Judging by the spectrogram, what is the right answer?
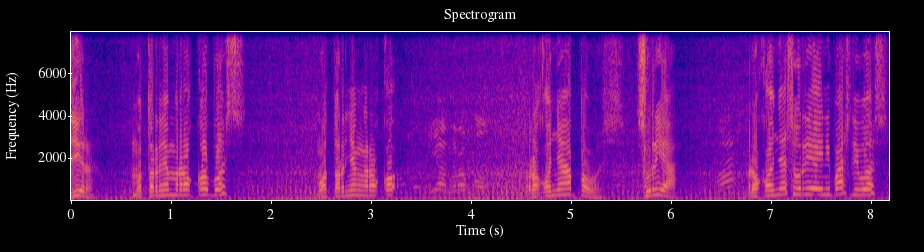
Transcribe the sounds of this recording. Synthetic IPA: irmɔt̪ɔrɲaməɾɔkɔbɔs | mɔt̪ɔrɲaŋəɾɔkɔʔ | ɾɔkɔɲaːpabɔsːuɾia | rɔkɔɲasuɾiainipast̪ibɔs

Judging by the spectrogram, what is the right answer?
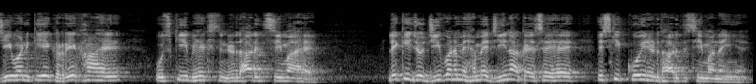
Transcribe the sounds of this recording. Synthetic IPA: d͡ʒiːʋənkieːkɾeːkʰaɦɛ | ʊskibʱieːknɪɾd̪ʱaːɾɪt̪siːmaɦɛ̰ː | leːkɪnd͡ʒoːd͡ʒiːʋənmẽɦɐmẽd͡ʒiːnakɛːseɦɛɪskikoːinɪɾd̪ʱaːɾɪt̪siːmanɐɦĩɦɛ̰ː

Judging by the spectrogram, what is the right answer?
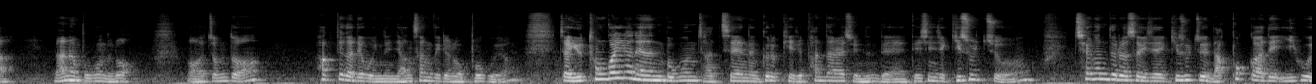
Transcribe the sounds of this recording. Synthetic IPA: ɾanɯnpubunɯɾo | ʌt͡ɕomdʌ | ɸwak̚t͈e̞ɡadwe̞ɡoinːɯnjaŋsʰaŋdɯɾiɾopoɡojot͡ɕajutʰoŋɡwaʎːʌne̞nɯnpubunt͡ɕat͡ɕʰe̞nɯnkɯɾʌkʰe̞id͡ʑe̞pʰandanɦaɭs͈uinːɯnde̞te̞ɕʰinid͡ʑe̞kisʰuɭt͡ɕ͈u | t͡ɕʰwe̞ɡɯndɯɾʌs̬ʰʌid͡ʑe̞kis̬ʰuɭt͡ɕ͈uenak̚p͈ʰok̚k͈wade̞iɦue

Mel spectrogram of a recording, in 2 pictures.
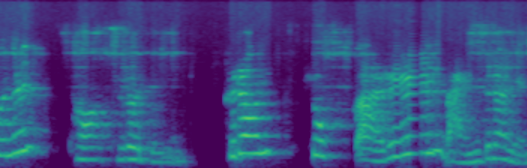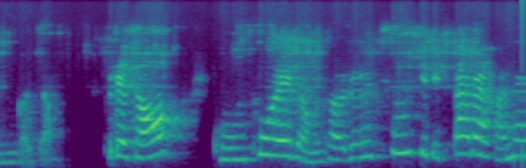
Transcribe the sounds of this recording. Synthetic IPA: unɯntʌtɯɾʌdiɲɯn | kɯɾʌnçʰjok̚k͈aɾɯɭmandɯɾʌne̞nɯnɡʌd͡ʑo̰ | kɯɾe̞sʰʌkoŋpʰoe̞kjʌŋsʰʌɾɯɭt͡ɕʰɯŋɕʰiɾit͈aɾaɡanɯ

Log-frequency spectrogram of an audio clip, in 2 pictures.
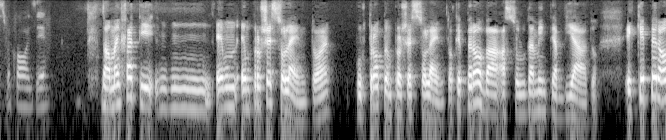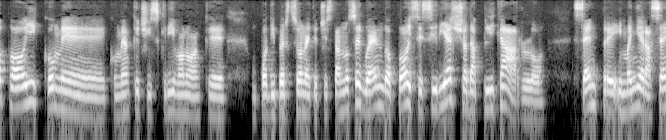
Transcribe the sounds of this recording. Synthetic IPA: kɔːze | nɔmaiɱfat̪ːi | ɛunɛumpɾot͡ʃɛsːolɛnt̪oɛ | purt̪ɾɔpːoɛumpɾot͡ʃɛsːolɛnt̪ok̟epːeɾɔvaa̰sːolut̪ament̪eavːia̰ːt̪o̰ek̟ːepːeɾɔpːɔjkomekomeaŋk̟et͡ʃiskɾiːvonoaŋk̟e | umpɔd̪ːipersoːnek̟et͡ʃːist̪anːoseɡwɛnd̪opɔjsesːiriɛʃːead̪apːlikarlo | sɛmpɾeʔimːanjɛːɾasɛ

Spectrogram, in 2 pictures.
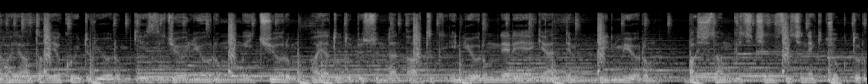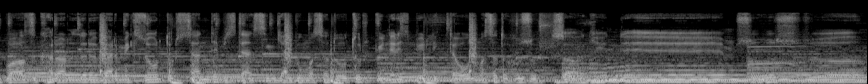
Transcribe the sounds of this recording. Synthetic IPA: hajaːt̪ʰɯajakʰujd̪uɾujo̞ɾumɟizlʲid͡ʒɛølʲyjo̞ɾumamɯit͡ʃʰijo̞ɾumhajaːt̪ʰod̪upysynd̪ænaɾt̪ʰɯkʰḭnijo̞ɾumne̞ɾe̞jɛɟælʲd̪im | bilʲmijo̞ɾum | baʃlˠanɡ̪ɯt͡ʃi̥t͡ʃʰinse̞t͡ʃʰinɛct͡ʃʰo̞kt̪ʰuɾbaːzɯkʰaɾaɾlˠaɾɯvæɾmɛczo̞ɾd̪uɾsænd̪ɛbizd̪ænsinɟælʲbumasad̪aot̪ʰuɾbilʲe̞ɾizbiɾlʲic̚t̪ʰɛo̞lˠmasad̪aɦuzuɾ̥saːcʰind̪i | msonust̪ʰu

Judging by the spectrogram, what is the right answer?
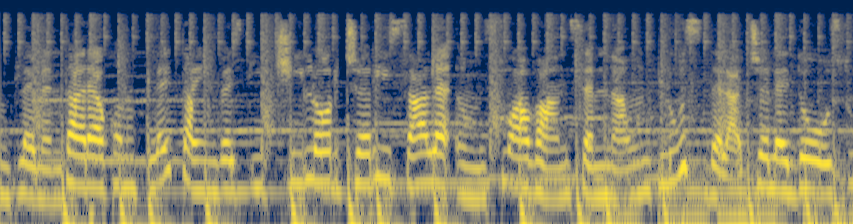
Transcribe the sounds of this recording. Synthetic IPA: mple̞me̞nt̪aɾeako̞mple̞t̪əainve̞st̪it͡ʃiːlo̞rt͡ʃəɾijsale̞ʔɨnsuavaɨnse̞mnaunplusd̪ela̰t͡ʃe̞le̞d̪o̞wəsu

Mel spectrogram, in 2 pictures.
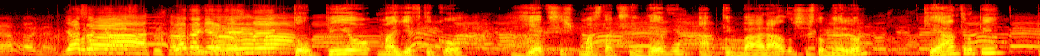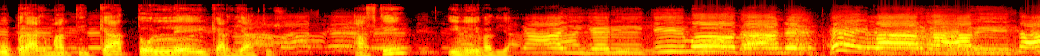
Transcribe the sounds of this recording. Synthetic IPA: ɐt̪ɐeɾðisumet̪o̞pio̞mɐʝe̞ft̪iko̞ʝe̞psispumɐst̪ɐksiðe̞vunɐpot̪imbɐɾɐðo̞sist̪o̞me̞lo̞n | ce̞ɐnθɾo̞pipupɾɐɣmɐt̪ikɐt̪o̞le̞iːkɐɾðʝɐt̪us | ɐft̪i | inelivɐðʝɐ

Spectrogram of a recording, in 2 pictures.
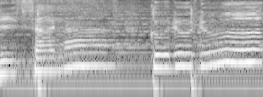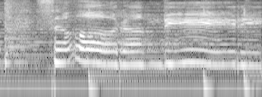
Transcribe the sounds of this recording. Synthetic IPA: isana | kududuk | səʔoɾaŋdiɾi

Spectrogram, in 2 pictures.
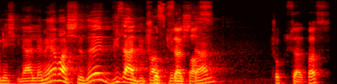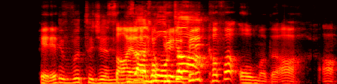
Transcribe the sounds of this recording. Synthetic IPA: ønɛʃilʲæɾlʲe̞me̞jɛbaʃlˠad̪ɯɟyzælʲbipʰaosyøæeʃad̪æn | t͡ʃʰo̞k̚ɟyzælʲpʰas | pʰeɾitvɯt̪ʰɯd͡ʒɯnsajazælʲuond̪aeɾikʰafaʔolˠmad̪ɯa | a

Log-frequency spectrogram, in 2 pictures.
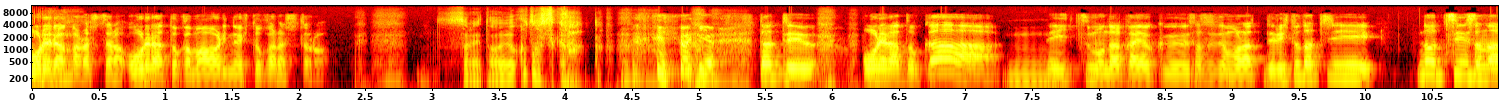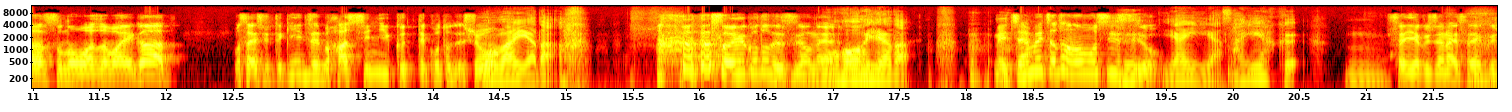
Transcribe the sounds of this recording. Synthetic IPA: o̞ɾe̞ɾakaɾaɕi̥t̪aɾaʔo̞ɾe̞ɾat̪o̞kamaβaɾʲino̞çi̥t̪o̞kaɾaɕi̥t̪aɾa | so̞ɾed̪oːjɯ̟ko̞t̪osɨ̥kajaijad̪̥at̪ːe̞o̞ɾe̞ɾat̪o̞ka | ne̞it͡sɨmo̞nakajo̞kɯ̟sase̞t̪̬e̞mo̞ɾat̪ːe̞ɾɯçit̪ot̪at͡ɕi | no̞t͡ɕiːs̬anaso̞no̞βazaβaiɡa | masaiɕɨːt̪̬ekʲiɲ̟izẽ̞mbɯ̟haɕːĩɲ̟ːiːkɯ̟t̪ːe̞ko̞t̪o̞d̪e̞ɕo̞βaijad̪a̰ | so̞ːjɯ̟ːko̞t̪o̞d̪e̞sɨjo̞ne̞oijad̪a̰me̞t͡ɕame̞t͡ɕat̪ano̞mo̞ɕid̪esɨjo̞jaija̰saiːakɯ̟̃ | saijakɯ̟ʑanaisajakɯ̟

